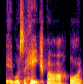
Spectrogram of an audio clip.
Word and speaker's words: h-bar: with H bar is how you say it, but it's actually just one character with a line across the ascender.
